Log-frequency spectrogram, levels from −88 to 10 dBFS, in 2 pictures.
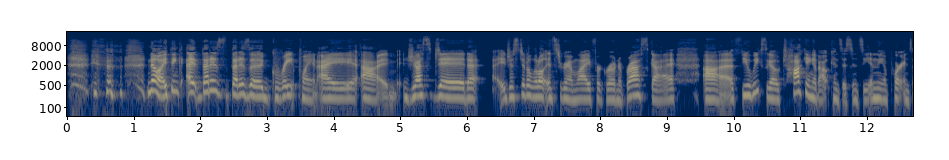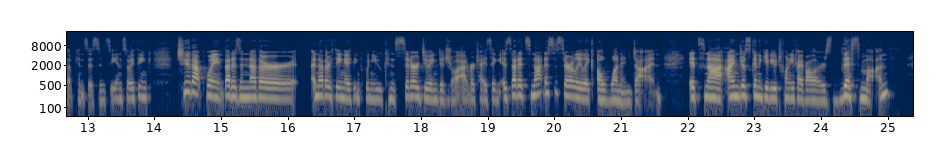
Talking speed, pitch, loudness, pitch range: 185 wpm, 210 Hz, -27 LUFS, 190-245 Hz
